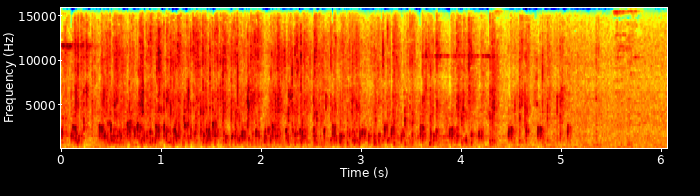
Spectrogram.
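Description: An audience applauds in a hall to welcome Annette Lantos at an event on victims of communism, dense, steady clapping from a large crowd holding at full volume throughout.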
